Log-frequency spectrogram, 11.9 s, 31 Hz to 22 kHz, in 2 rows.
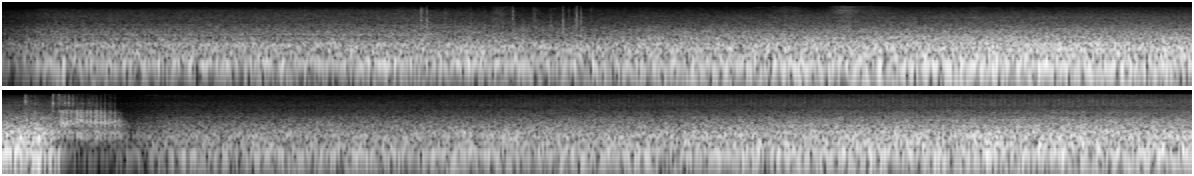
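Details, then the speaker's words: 2014 GE 8100 BTU window air conditioner, Gree-made with Gree compressor, cleaned, startup: smooth steady low compressor hum under fan rush, no rattle or knock; very quiet, gets a little louder over time, normal. "that compressor in this one is very quiet of course it gets a little louder as it runs over time but it's very smooth"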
